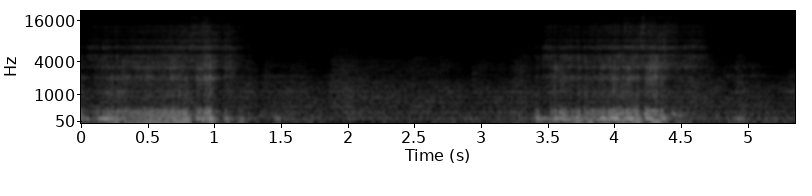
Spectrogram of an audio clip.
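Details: Typical snoring during sleep: two loud, rough, fluttering inhaled snores about three seconds apart with quiet exhalation between, roughly 18 breaths a minute.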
